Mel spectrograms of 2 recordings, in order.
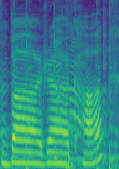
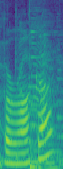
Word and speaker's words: Barkha: It's not just Barkha, but it's Barkha. So when non-Indians read it, they read it as Baraka. So they pronounce it incorrectly.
